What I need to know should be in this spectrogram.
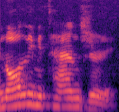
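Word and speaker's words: Noli Me Tángere: At yung letter Can, no, yung Nolimitang or yung yung college professor ko no, he pronounced this as the nolimitangery.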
